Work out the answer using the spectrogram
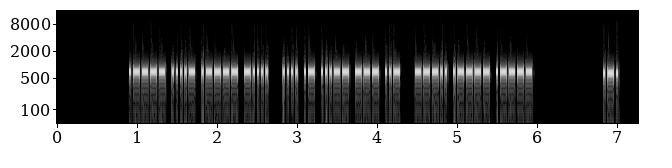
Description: Morse code, heard as a keyed tone, about 46 wpm, 700 Hz. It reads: 1416 HA3OU 811 R
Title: Worked All Europe DX Contest - QTC Exchange - 45wpm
